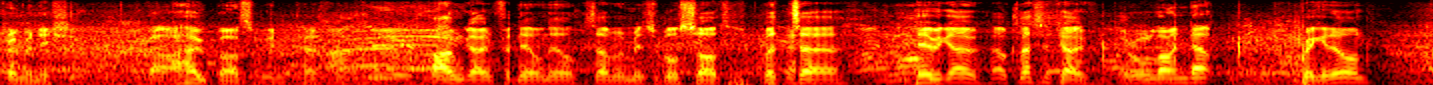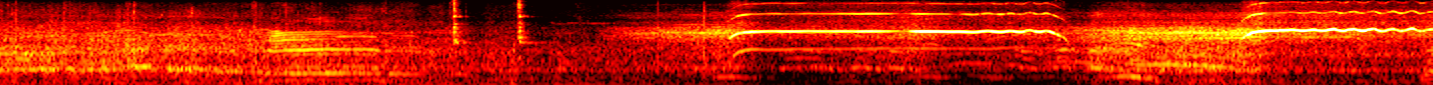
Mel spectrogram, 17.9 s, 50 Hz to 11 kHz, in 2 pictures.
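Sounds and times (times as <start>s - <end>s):
speech: 0.0s - 9.0s
football stadium crowd roaring: 0.0s - 17.9s
shrill sustained whistle-like tones: 12.6s - 17.9s.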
